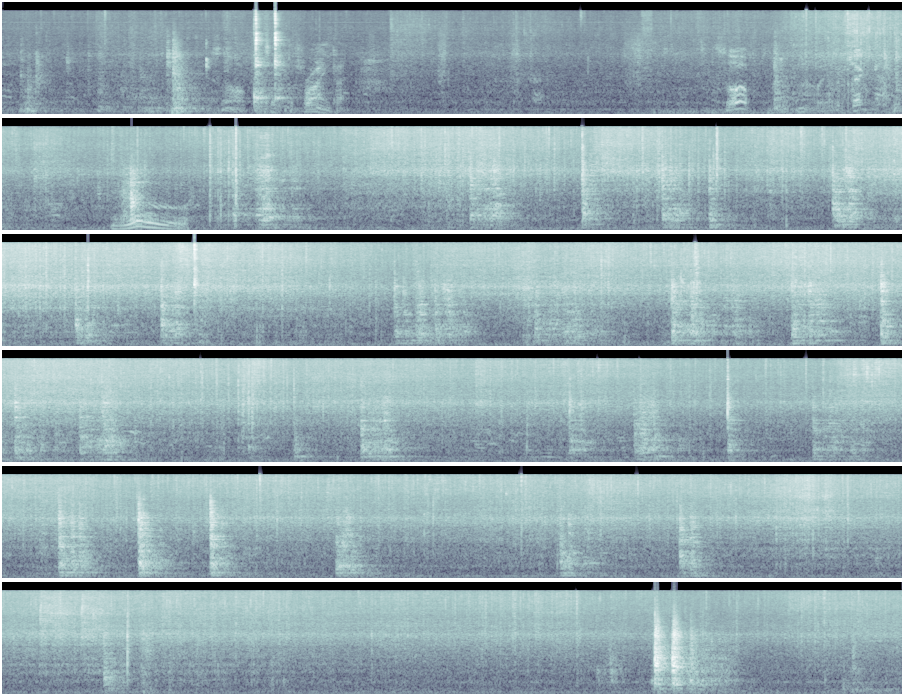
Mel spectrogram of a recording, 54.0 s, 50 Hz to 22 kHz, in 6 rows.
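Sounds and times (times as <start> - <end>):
meat sizzling on grill: 0.8 - 54.0
steel tongs clinking on grate: 2.5 - 3.0, 11.2 - 12.1, 24.7 - 28.3.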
